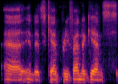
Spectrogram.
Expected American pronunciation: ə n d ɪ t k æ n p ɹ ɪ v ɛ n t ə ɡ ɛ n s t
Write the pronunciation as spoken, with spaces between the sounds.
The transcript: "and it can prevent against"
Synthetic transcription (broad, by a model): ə n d ɪ t k æ n p ɹ ɪ v ɛ n t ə ɡ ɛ n s t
